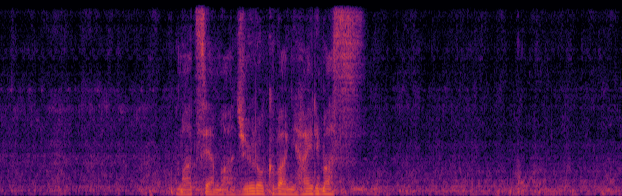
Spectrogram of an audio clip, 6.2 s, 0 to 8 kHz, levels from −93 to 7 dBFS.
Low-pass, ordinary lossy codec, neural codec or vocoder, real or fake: none; none; codec, 16 kHz, 4.8 kbps, FACodec; fake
